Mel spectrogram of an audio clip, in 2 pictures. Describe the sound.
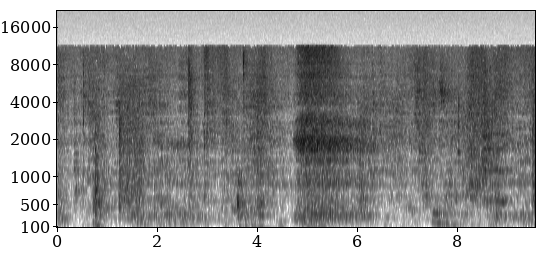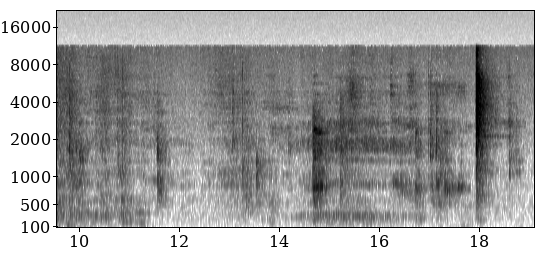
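A kitchen door is opened with a handle click, a creak, and a soft thud, followed by scattered clicks and rustling; faint voices murmur in the background.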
